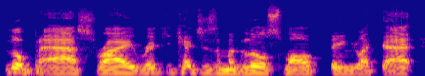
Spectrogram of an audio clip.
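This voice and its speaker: A man's voice: medium pitch, fairly even intonation, moderate pace, fairly bright tone. A man telling a rambling, profane comic story about family, tagging his lines with "right?".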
